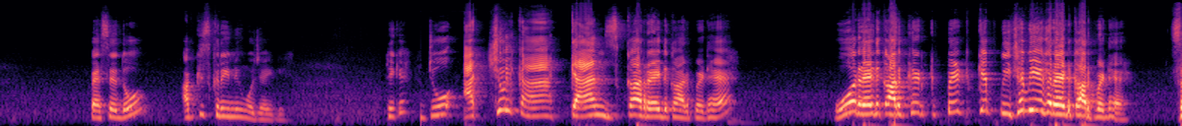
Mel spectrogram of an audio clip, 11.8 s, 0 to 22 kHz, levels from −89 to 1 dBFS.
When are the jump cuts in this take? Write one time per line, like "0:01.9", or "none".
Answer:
0:04.1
